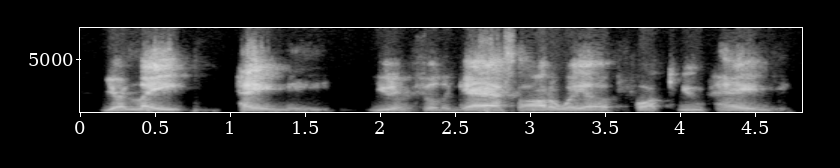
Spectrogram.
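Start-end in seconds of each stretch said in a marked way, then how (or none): none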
